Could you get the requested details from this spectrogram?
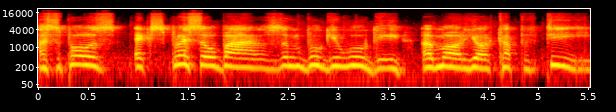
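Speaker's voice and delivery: poor, fake, put-on Scottish accent. Answering someone who urges a visit to the castle, in a bad Scottish accent. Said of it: "Can't get over that accent".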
